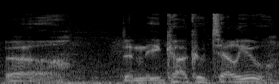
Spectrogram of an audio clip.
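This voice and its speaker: Over loud background noise, a man performs a cartoonish character voice at a medium pitch. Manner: calm, menacing, mocking.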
